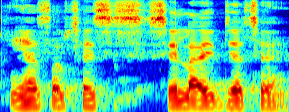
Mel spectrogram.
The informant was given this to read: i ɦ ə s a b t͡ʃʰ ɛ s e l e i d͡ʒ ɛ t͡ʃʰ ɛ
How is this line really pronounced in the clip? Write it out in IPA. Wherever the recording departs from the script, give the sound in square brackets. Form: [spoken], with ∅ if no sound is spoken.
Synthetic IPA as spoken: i ɦ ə s [ə] b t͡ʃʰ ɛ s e l [a] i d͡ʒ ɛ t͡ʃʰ ɛ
